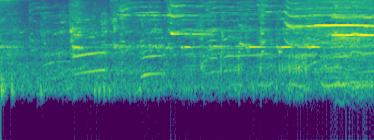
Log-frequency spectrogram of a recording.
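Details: Beluga whales recorded underwater for research on mother-calf communication and human-produced noise; many overlapping high whistles, chirps and rising and falling tonal sweeps, with sharp clicks and a growing high hiss toward the end.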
